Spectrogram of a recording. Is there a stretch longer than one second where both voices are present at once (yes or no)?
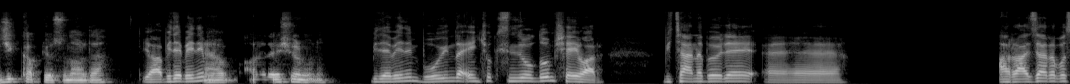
no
